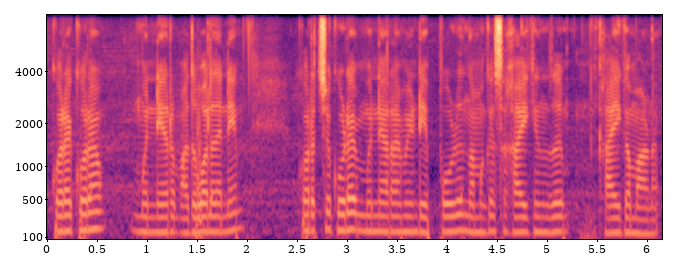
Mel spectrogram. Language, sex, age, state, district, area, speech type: Malayalam, male, 18-30, Kerala, Idukki, rural, spontaneous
